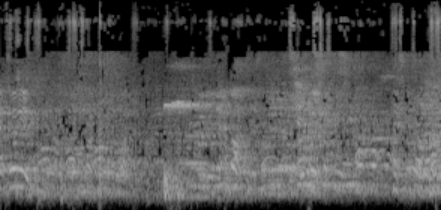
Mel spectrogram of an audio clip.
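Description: Men's voices call out and chatter in a large echoing hall.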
